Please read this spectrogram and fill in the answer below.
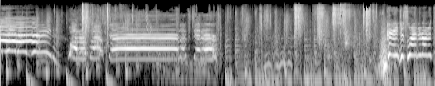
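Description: A high-pitched shriek held for about a second, then a long, steady high cry held for about two seconds, giving way about halfway through to background music with a steady beat.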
